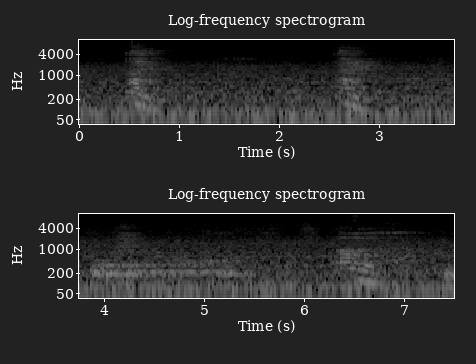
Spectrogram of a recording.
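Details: Repeated low, drawn-out gurgling rumbles over background hiss, recorded in a bedroom; loud stomach growling (borborygmi) from hunger.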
